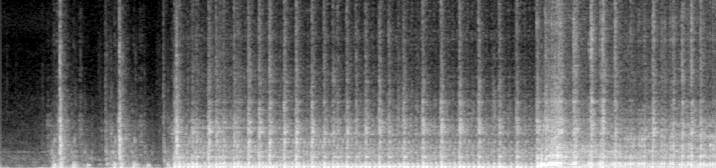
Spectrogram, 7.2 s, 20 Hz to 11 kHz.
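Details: Modified Yamaha 125Z two-stroke, started after the ignition timing was set: a few kick attempts, then it catches and settles into an even, crackling idle with a quick blip; it runs fine.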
